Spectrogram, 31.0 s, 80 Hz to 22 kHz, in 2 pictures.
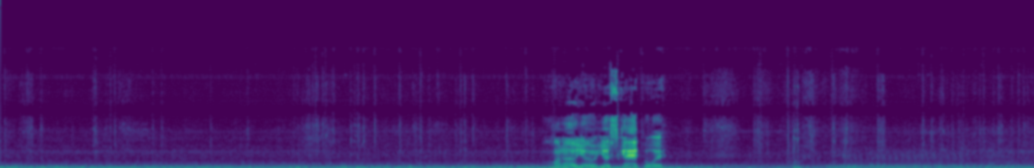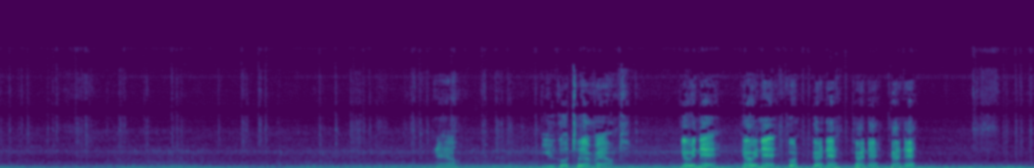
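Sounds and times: car engine and tyre rumble: 0.0 - 31.0.

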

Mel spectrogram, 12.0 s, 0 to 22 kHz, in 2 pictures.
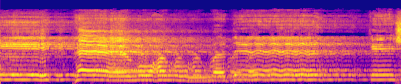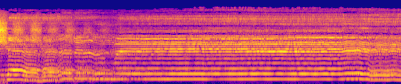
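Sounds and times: man chanting one long note: 0.0 - 12.0.

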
